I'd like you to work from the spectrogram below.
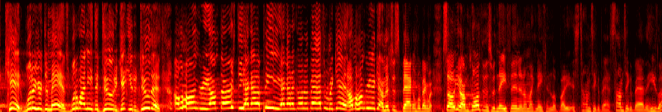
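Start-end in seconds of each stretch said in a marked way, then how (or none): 0.0-3.3 high, loud mock negotiator; hostage negotiator plea. Acts exasperated hostage negotiator. 3.5-7.6 high, loud mock toddler wail; whining three-year-old. Voices whining three-year-old's demands. 10.7-12.9 low, soft parental coaxing; patient coaxing dad. Retold or imitated. Coaxing his son at bath time.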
